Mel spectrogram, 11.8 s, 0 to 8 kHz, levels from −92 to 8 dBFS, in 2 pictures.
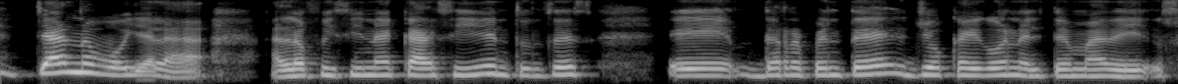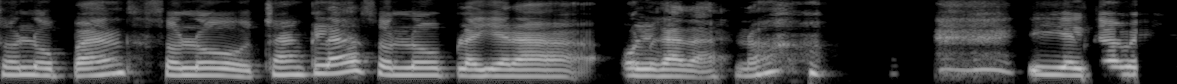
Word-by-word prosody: ya 285 Hz, +4 st, +6 dB
no 310 Hz, -1 st, +5 dB
voy 225 Hz, -3 st, -1 dB
a -, -, 0 dB
la -, -, -2 dB, 0.3 s
a 180 Hz, -, -3 dB
la 200 Hz, -, +5 dB
oficina 225 Hz, +2 st, -2 dB
casi, 220 Hz, +1 st, 0 dB
entonces, 235 Hz, 0 st, -2 dB, 0.3 s
eh, 205 Hz, -1 st, +1 dB
de 220 Hz, 0 st, -3 dB
repente 225 Hz, +4 st, 0 dB
yo 230 Hz, +1 st, 0 dB
caigo 215 Hz, 0 st, 0 dB
en 225 Hz, -, -1 dB
el 195 Hz, -1 st, -3 dB
tema 195 Hz, 0 st, -1 dB
de 185 Hz, -1 st, -1 dB
solo 225 Hz, -2 st, -1 dB
pants, 235 Hz, +8 st, +1 dB
solo 220 Hz, -4 st, +2 dB
chanclas, 270 Hz, -, +1 dB
solo 225 Hz, -4 st, +1 dB
playera 195 Hz, -2 st, +1 dB
holgada, 195 Hz, -4 st, +1 dB
¿no?, 220 Hz, +8 st, -1 dB, 1.3 s
y 235 Hz, -1 st, +2 dB
el 215 Hz, -1 st, +2 dB
cabello 235 Hz, 0 st, +1 dB
220 Hz, 155 wpm, -25 LUFS, 205-235 Hz, 1.3 s, ya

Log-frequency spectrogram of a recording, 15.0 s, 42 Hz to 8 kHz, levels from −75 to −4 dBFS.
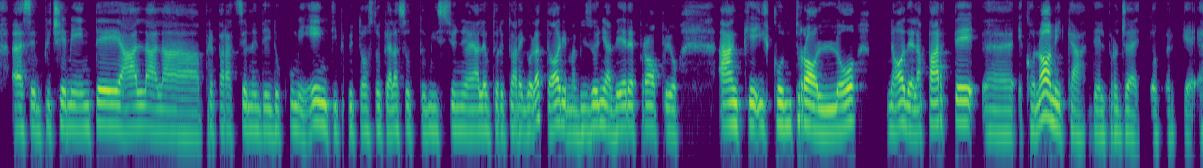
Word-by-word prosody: ehm, 145 Hz, -, +2 dB
semplicemente 150 Hz, +2 st, +1 dB
alla 145 Hz, 0 st, 0 dB
la 125 Hz, -2 st, -4 dB
preparazione 145 Hz, 0 st, -6 dB
dei 135 Hz, 0 st, -5 dB
documenti, 145 Hz, +3 st, -2 dB
piuttosto 145 Hz, -1 st, -8 dB
che 140 Hz, -, -6 dB
alla 140 Hz, -, -1 dB
sottomissione 140 Hz, 0 st, -4 dB
alle 140 Hz, +1 st, 0 dB
autorità 140 Hz, +2 st, -6 dB
regolatorie, 145 Hz, +4 st, +1 dB
ma 130 Hz, -1 st, -6 dB
bisogna 150 Hz, +4 st, 0 dB
avere 145 Hz, +3 st, 0 dB
proprio 145 Hz, -3 st, -3 dB, 0.5 s
anche 165 Hz, +1 st, +4 dB
il 155 Hz, 0 st, -1 dB
controllo, 160 Hz, -2 st, +4 dB, 0.4 s
no, 160 Hz, +4 st, +3 dB
della 140 Hz, -2 st, 0 dB
parte, 170 Hz, +1 st, +3 dB
ehm, 130 Hz, -1 st, -7 dB
economica 140 Hz, -, +3 dB
del 125 Hz, -1 st, -7 dB
progetto; 125 Hz, -3 st, -6 dB
perché 125 Hz, 0 st, -11 dB
145 Hz, 115 wpm, -21 LUFS, 135-155 Hz, 0.5 s, anche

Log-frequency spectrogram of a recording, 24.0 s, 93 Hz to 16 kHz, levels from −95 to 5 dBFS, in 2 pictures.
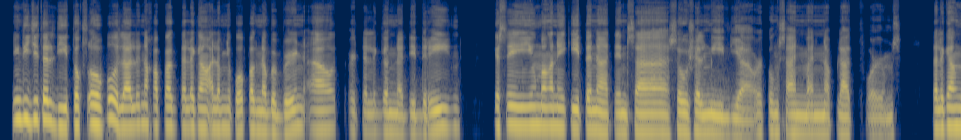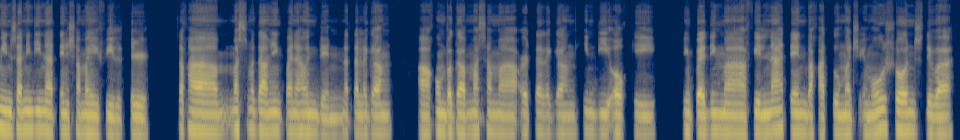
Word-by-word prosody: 'Yung 205 Hz, 0 st, +3 dB
digital 205 Hz, -2 st, +4 dB
detox, 155 Hz, 0 st, +1 dB
opo, 175 Hz, +4 st, +5 dB
lalo 155 Hz, 0 st, +4 dB
na 170 Hz, 0 st, -2 dB
kapag 155 Hz, -1 st, -1 dB
talagang 150 Hz, 0 st, 0 dB
alam 150 Hz, 0 st, -1 dB
niyo 145 Hz, -, -5 dB
po 135 Hz, +1 st, -1 dB
'pag 145 Hz, -1 st, 0 dB
nabu-burn 130 Hz, +2 st, 0 dB
out 140 Hz, +1 st, 0 dB, 0.2 s
or 135 Hz, -, -9 dB
talagang 125 Hz, 0 st, -4 dB
nade-drain 125 Hz, +5 st, -1 dB, 0.5 s
kasi 160 Hz, 0 st, +2 dB
'yung 165 Hz, -, +1 dB
mga 160 Hz, 0 st, +3 dB
nakikita 150 Hz, -2 st, +1 dB
natin 125 Hz, -2 st, +1 dB
sa 125 Hz, -1 st, +2 dB
social 125 Hz, 0 st, +1 dB
media 110 Hz, -4 st, 0 dB
or 125 Hz, +3 st, -8 dB
kung 125 Hz, 0 st, -4 dB
saan 120 Hz, 0 st, -1 dB
man 115 Hz, 0 st, -1 dB
na 120 Hz, -, 0 dB
platforms, 115 Hz, -1 st, -6 dB, 0.4 s
talagang 150 Hz, +2 st, +2 dB
minsan 135 Hz, -1 st, +3 dB
hindi 135 Hz, 0 st, +2 dB
natin 125 Hz, -2 st, -1 dB
siya 125 Hz, -, -5 dB
mafi-filter. 115 Hz, -2 st, -1 dB, 0.3 s
'Tsaka 130 Hz, -2 st, +3 dB
mas 135 Hz, +2 st, -4 dB
madaming 130 Hz, -2 st, +1 dB
panahon 125 Hz, 0 st, 0 dB
din 110 Hz, -2 st, -4 dB
na 120 Hz, -, -5 dB
talagang, 120 Hz, -1 st, -2 dB, 0.3 s
ah, 120 Hz, -2 st, +1 dB
kumbaga 125 Hz, 0 st, +1 dB
masama 120 Hz, -1 st, -2 dB
or 125 Hz, -, -2 dB
talagang 120 Hz, -2 st, -5 dB
hindi 125 Hz, -1 st, -4 dB
okey, 115 Hz, -1 st, -2 dB, 0.4 s
'yung 125 Hz, -, -3 dB
puwedeng 125 Hz, +1 st, +2 dB
ma-feel 120 Hz, +1 st, +1 dB
natin 130 Hz, -2 st, 0 dB
baka 115 Hz, 0 st, -2 dB
too 125 Hz, -, -4 dB
much 120 Hz, -1 st, -1 dB
emotions, 130 Hz, +1 st, +1 dB
'di 125 Hz, -, -4 dB
ba? 115 Hz, 0 st, +3 dB
125 Hz, 150 wpm, -22 LUFS, 120-140 Hz, 0.5 s, opo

